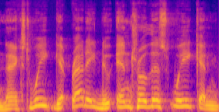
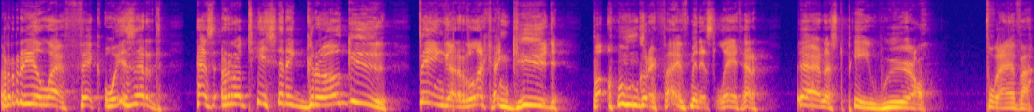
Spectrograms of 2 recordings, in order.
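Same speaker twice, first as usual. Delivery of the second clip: Scottish accent, pitched up; 6 semitones higher than usual. Reading a submitted message aloud after a co-host asks, in a Scottish accent.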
